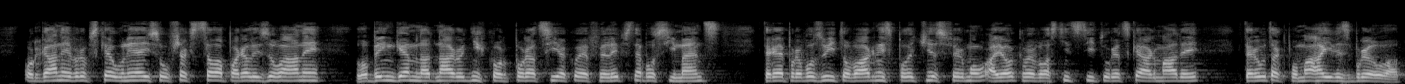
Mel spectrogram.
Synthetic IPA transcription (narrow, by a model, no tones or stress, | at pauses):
ʔo̞ɾɡaːnɪɛvɾo̞pskɛːunɪjɛjso̞wfʃakst͡sɛlapaɾalɪzo̞vaːnɪ | lo̞bɪŋɡɛmnadnaːɾo̞dɲiːxko̞ɾpo̞ɾat͡siːjako̞jɛfɪlɪpsnɛbo̞siːmɛns | k̚t̪ɛɾɛːpɾo̞vo̞zujiːt̪o̞vaːɾnɪspo̞lɛt͡ʃɲɛsfɪɾmo̞wʔajo̞kvɛvlast̪ɲɪt͡st̪viːt̪uɾɛt͡skɛːʔaɾmaːdɪ | k̚t̪ɛɾowt̪ak̚po̞maːɦajiːvɪzbɾo̞jo̞vat̪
